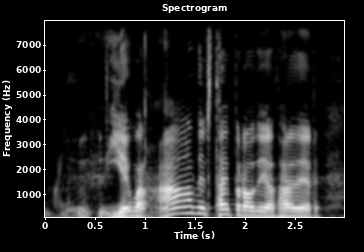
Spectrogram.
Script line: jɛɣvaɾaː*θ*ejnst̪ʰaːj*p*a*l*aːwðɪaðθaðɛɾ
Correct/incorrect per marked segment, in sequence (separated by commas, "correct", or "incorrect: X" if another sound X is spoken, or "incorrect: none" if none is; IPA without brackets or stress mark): incorrect: ð, correct, incorrect: ɾ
